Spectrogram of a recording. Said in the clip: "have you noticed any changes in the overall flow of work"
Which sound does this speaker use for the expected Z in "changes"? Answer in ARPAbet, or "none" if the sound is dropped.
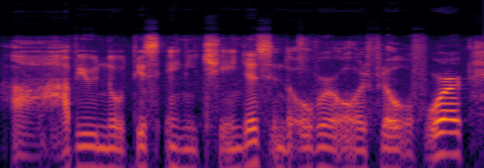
S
